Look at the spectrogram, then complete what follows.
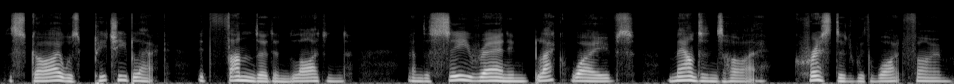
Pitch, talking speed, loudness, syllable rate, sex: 155 Hz, 140 wpm, -18 LUFS, 3.9 syllables/s, male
